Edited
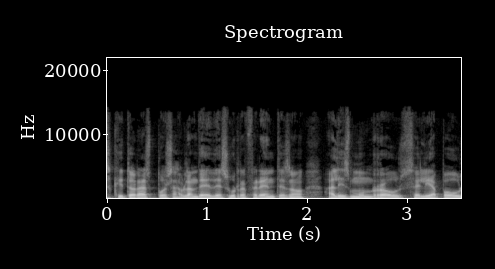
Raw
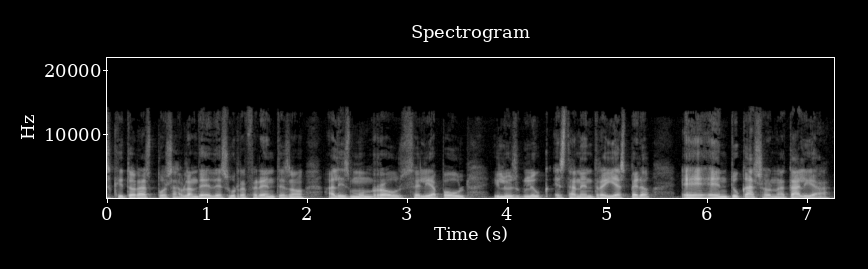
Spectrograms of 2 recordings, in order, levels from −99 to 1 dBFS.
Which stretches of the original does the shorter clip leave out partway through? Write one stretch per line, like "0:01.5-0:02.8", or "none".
none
